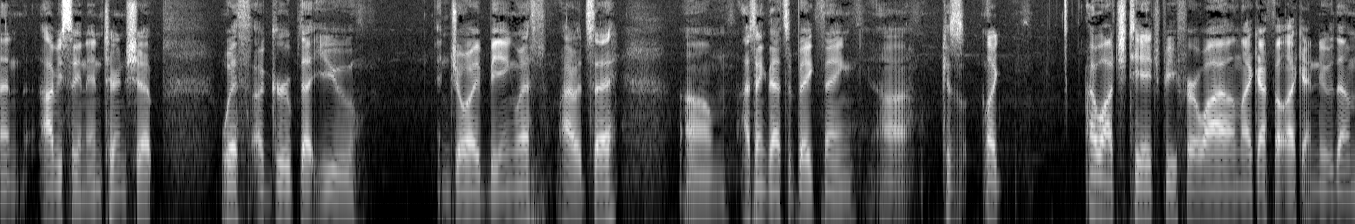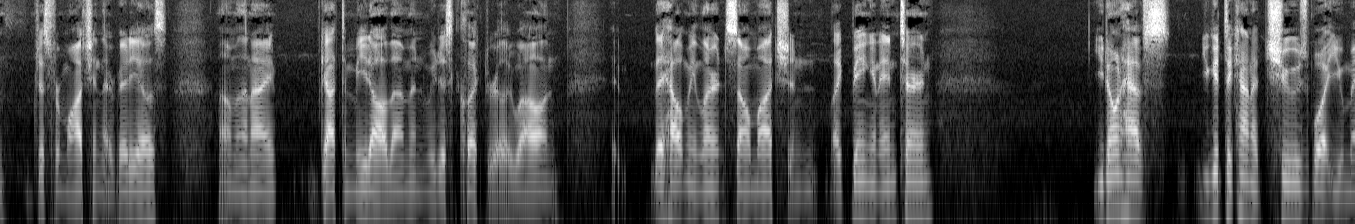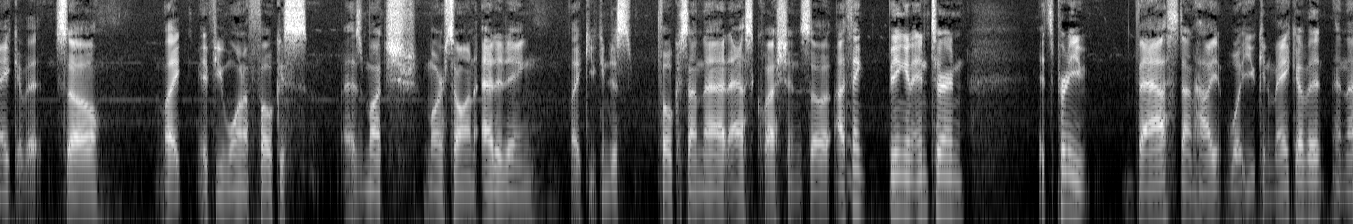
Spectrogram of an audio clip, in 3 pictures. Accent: Plymouth, Wisconsin, United States; so I grew up in eastern Wisconsin, right by Sheboygan. I'm from Plymouth. It's a town of like 8,000 people.

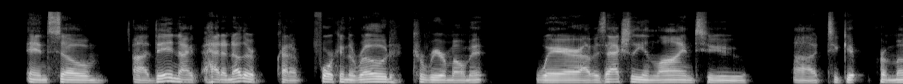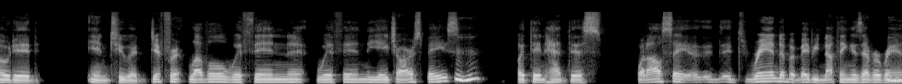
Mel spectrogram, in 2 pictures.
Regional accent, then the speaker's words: Michigan, United States; also born or lived in Florida; But I'm originally from Michigan.

